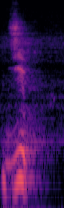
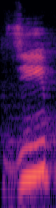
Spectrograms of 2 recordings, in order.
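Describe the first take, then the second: First: The vowel is a short i sound. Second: The vowel is a long ee sound. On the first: The speaker calls it right. "नहीं जिप" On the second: The speaker calls it wrong. "जीप नहीं"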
